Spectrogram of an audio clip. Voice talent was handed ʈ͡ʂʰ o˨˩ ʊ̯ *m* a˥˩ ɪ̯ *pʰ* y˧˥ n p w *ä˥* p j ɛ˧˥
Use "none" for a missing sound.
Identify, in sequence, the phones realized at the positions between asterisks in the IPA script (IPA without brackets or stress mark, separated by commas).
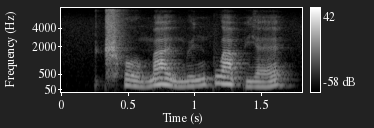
m, m, ä˥˩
